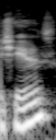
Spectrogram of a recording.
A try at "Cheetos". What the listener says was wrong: Cheetos? Is there a T in that word? Cheetos.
